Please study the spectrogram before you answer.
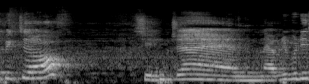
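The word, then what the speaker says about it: Shin-chan: जैसे यही स्पेलिंग है SHIN, शिन, CHAN, चैन, शिन चैन, बहुत इजीली याद हो जाएगी।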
